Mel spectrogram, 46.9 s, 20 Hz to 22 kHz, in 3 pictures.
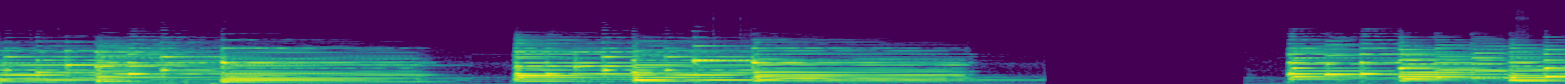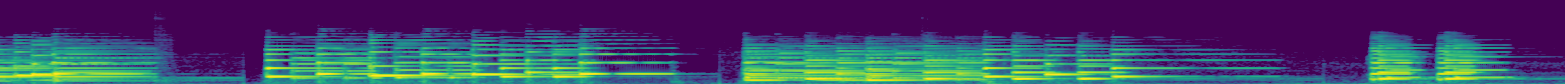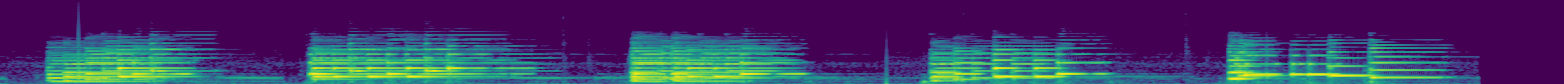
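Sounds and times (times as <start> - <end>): solo piano chime melodies: 18.3 - 22.5, 23.1 - 28.5, 34.4 - 39.6.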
